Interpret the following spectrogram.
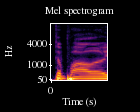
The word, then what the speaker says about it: Di Paolo: spelled D Paolo but it's a I've been pronounced Apollo its to Paolo Nick DiPaolo yeah I'm opening up for Nick to Paolo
